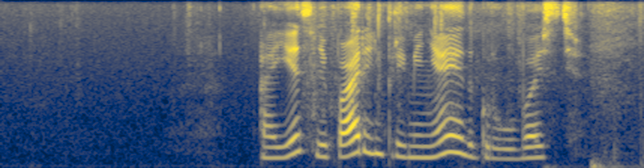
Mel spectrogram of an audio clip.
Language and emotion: Russian, neutral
